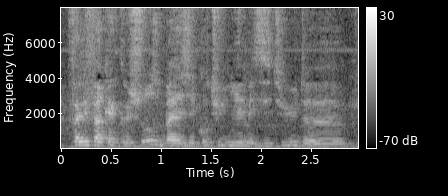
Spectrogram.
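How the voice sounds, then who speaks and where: A woman in her forties from France talks through her own story in a relaxed interview, animated, slipping into the voices of the people she quotes. She sits well back from the microphone, so her voice carries a roomy echo. A faint hiss runs underneath. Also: on the low side, normal speed. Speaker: interview guest, fashion designer. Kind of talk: casual conversational interview. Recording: roomy echo, distant mic, faint noise.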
